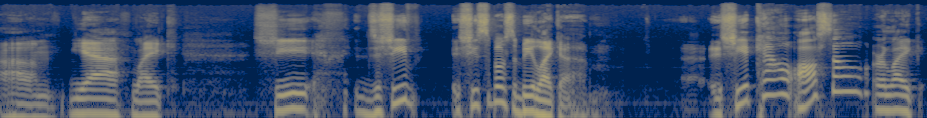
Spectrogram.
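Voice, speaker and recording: A man hosting a podcast, chatting casually about retro cartoons in a hesitant, halting way. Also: mid-range voice, wildly swooping pitch, clear, resonant tone. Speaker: podcast host.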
